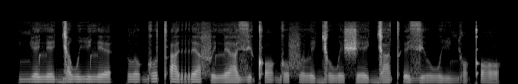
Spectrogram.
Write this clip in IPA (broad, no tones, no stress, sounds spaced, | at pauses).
ʎ e lʲ ɛ ɟ a w i lʲ ɛ | l o ɡ o tʼ a rʲ a f ɪ lʲ a zʲ u kʼ ɔ ɡ o f ʊ l ɪ ɟ ʊ w ɪ ʃ e ɟ a tʼ ɪ zʲ u w i ʎ ɔ kʼ ɔ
